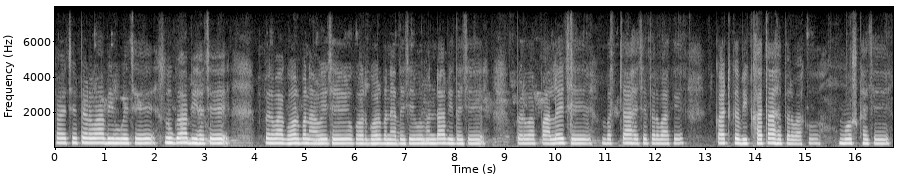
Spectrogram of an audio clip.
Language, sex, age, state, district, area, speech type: Maithili, male, 30-45, Bihar, Araria, rural, spontaneous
